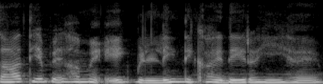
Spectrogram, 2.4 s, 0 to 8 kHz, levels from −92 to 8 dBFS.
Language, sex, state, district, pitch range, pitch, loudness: Hindi, female, Bihar, Begusarai, 210-245 Hz, 220 Hz, -28 LUFS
